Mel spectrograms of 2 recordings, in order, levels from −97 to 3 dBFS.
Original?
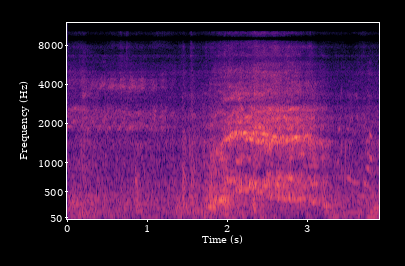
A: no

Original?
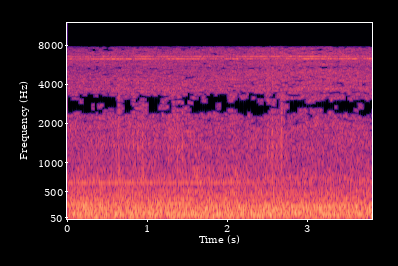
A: yes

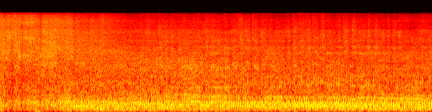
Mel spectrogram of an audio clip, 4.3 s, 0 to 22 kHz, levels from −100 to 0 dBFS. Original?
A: no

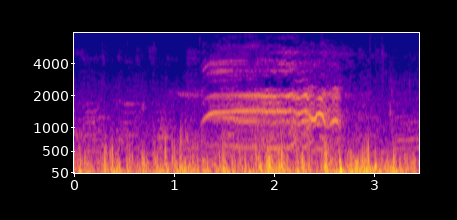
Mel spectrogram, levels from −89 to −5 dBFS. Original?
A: yes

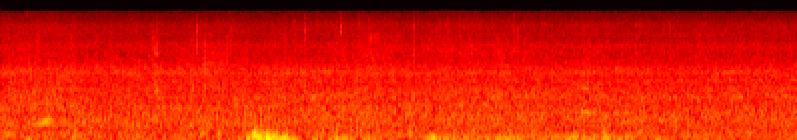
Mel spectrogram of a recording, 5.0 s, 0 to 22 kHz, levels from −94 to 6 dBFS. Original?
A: yes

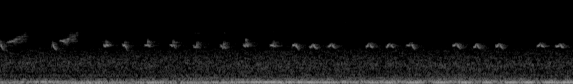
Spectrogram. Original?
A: yes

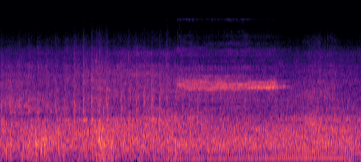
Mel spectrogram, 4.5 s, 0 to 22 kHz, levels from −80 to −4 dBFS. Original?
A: no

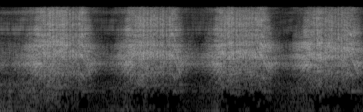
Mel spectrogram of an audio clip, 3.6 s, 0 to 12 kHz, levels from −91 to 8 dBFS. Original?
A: yes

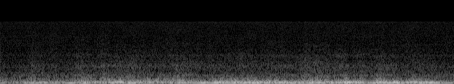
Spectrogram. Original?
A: no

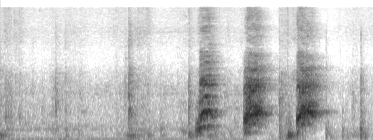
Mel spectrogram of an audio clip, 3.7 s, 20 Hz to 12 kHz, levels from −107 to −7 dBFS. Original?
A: yes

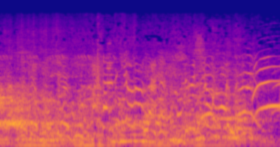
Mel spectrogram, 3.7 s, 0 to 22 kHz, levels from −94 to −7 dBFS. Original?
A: yes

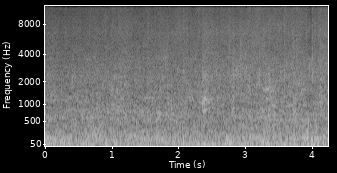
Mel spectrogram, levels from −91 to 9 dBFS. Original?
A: no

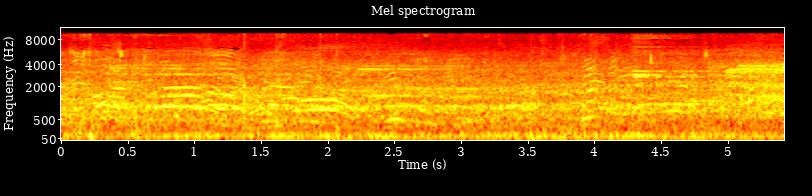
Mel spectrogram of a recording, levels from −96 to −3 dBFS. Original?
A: yes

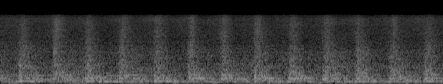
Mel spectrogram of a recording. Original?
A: no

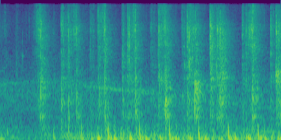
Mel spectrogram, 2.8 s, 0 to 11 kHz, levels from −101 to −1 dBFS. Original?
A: yes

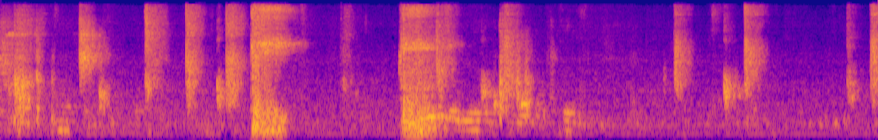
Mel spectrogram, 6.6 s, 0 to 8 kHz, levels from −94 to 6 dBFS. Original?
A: yes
